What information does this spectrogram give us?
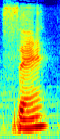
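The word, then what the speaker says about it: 千: sobra é um kanji que se pronuncia Sen e ele significa o número 1000.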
